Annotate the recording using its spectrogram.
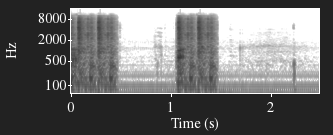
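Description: Computer keyboard typing in two quick runs of keystrokes, the second about a second in.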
